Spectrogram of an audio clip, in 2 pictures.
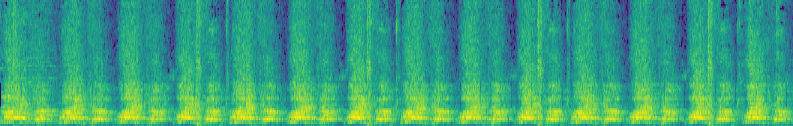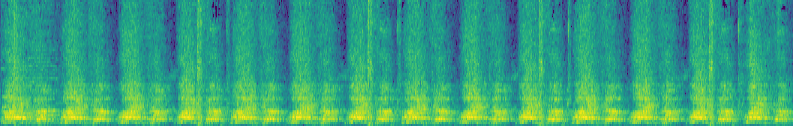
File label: wnker mkdons, fanchants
